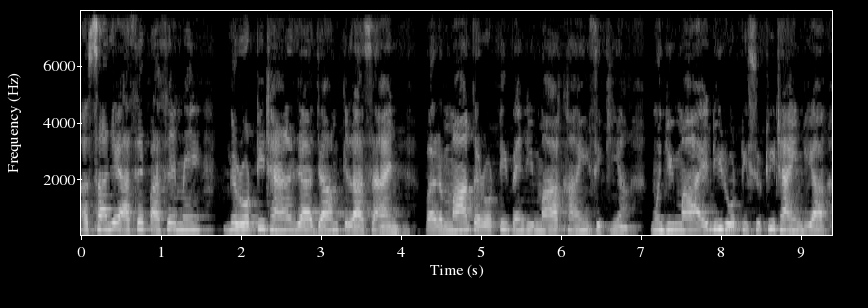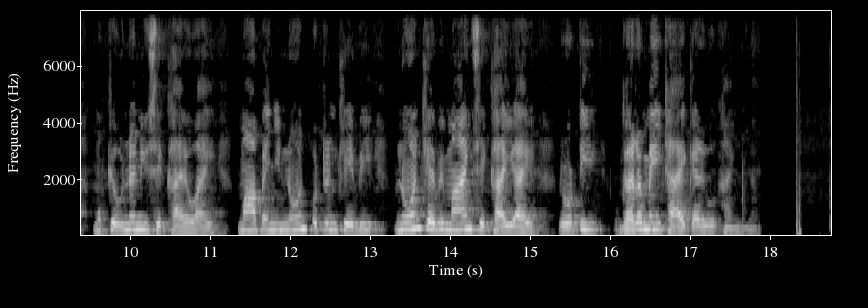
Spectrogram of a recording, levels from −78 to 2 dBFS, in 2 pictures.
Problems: none marked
